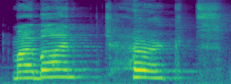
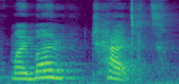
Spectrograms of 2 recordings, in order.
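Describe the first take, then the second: First: "My bun checked" loud, higher and very slowly drawn out; dramatic emphasis. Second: Said in the usual way. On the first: Real, not acted. Crush watched the bun check, so "My bun checked" is repeated loud and drawn out. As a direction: land each word of "My bun checked" hard and slow.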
